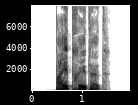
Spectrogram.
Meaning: inflection of beitreten: 1. second-person plural dependent present 2. second-person plural dependent subjunctive I
- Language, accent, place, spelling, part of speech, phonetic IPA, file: German, Germany, Berlin, beitretet, verb, [ˈbaɪ̯ˌtʁeːtət], De-beitretet.ogg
